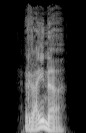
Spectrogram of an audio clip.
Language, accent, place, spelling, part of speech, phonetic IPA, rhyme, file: German, Germany, Berlin, Reiner, proper noun, [ˈʁaɪ̯nɐ], -aɪ̯nɐ, De-Reiner.ogg
- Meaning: a male given name from Old High German [in turn from the Germanic languages], variant of Rainer; variant form Reinher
